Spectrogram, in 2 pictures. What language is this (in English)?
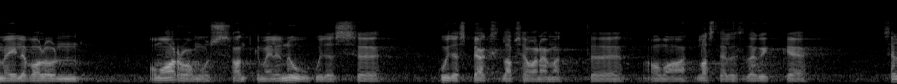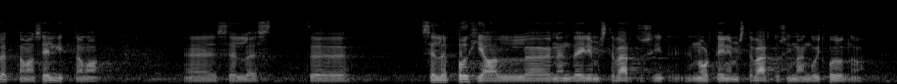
Estonian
